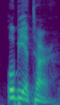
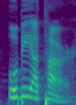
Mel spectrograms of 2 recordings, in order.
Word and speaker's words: Ubiatar: Dominici from movie avatar well I'm mispronouncing that a pitar obeah tar will be a tar there we go but just think of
